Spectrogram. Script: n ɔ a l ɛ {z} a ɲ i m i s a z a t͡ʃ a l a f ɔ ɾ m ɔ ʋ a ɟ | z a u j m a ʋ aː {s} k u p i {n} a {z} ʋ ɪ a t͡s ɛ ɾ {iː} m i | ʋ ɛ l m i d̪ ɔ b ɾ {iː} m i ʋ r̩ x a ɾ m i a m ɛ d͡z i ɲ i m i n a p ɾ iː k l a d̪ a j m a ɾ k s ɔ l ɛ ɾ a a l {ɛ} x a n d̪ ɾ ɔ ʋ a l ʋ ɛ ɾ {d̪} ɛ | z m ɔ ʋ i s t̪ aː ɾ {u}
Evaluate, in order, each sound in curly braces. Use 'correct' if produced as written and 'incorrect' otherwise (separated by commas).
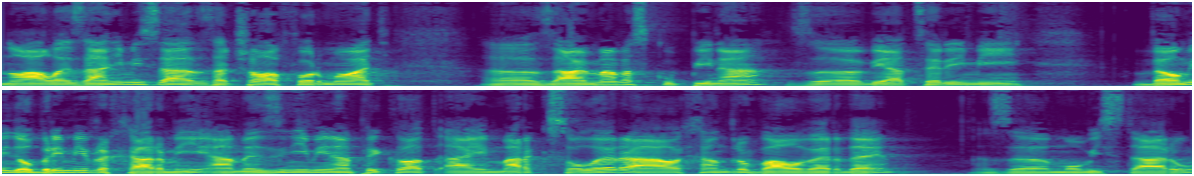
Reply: correct, correct, correct, correct, correct, correct, correct, correct, correct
